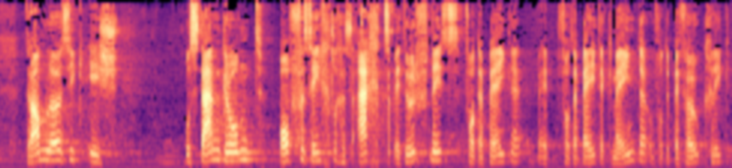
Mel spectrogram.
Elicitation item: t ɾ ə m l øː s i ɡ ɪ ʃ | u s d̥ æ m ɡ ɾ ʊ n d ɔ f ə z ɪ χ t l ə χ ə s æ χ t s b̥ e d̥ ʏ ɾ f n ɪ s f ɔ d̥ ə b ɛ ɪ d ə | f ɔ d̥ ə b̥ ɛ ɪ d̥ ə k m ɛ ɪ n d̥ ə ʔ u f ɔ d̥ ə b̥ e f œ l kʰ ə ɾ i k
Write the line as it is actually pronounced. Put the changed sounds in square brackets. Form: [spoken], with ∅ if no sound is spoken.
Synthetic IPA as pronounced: t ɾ [ɑ] m l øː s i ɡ ɪ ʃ | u s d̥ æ m ɡ ɾ ʊ n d ɔ f ə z ɪ χ t l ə χ ə s æ χ t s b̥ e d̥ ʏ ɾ f n ɪ s f ɔ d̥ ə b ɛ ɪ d ə | f ɔ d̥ ə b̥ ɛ ɪ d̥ ə k m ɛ ɪ n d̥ ə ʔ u f ɔ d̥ ə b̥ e f œ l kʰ ə ɾ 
